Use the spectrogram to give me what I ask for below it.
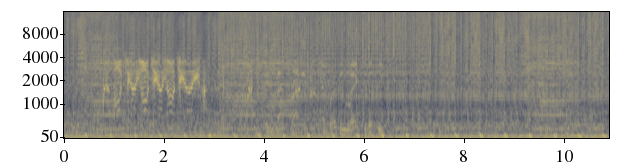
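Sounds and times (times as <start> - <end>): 
police car engine roar at speed: 0.0 - 10.8
speech: 5.5 - 6.7.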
